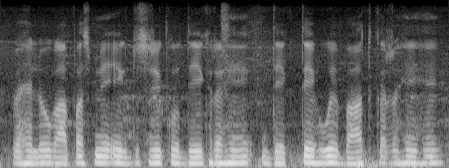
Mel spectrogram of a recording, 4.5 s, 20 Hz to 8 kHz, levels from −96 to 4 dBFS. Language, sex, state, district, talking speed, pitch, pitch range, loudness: Hindi, male, Uttar Pradesh, Lalitpur, 200 wpm, 110 Hz, 110-115 Hz, -15 LUFS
